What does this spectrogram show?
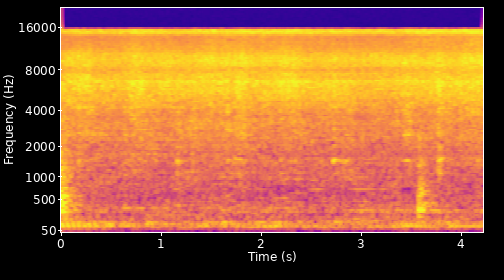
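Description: Chopped tomatoes sizzling steadily on a hot flat griddle (tawa) as they are pushed around with metal tongs.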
